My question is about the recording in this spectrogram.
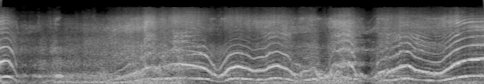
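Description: FPV quadcopter's brushless motors and propellers whining, heard from the onboard camera, the pitch swooping up and down several times as the throttle is worked, over a rush of wind.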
